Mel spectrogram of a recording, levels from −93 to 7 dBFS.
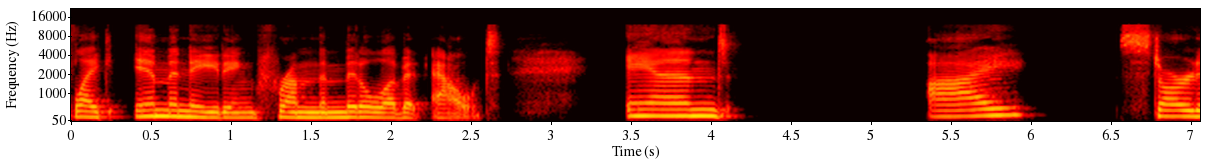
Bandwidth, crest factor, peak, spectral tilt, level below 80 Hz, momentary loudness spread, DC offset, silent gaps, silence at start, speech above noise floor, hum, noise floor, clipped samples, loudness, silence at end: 12.5 kHz; 16 dB; -16 dBFS; -4.5 dB/octave; -84 dBFS; 15 LU; under 0.1%; 3.37-3.44 s, 4.45-5.33 s, 6.20-6.52 s; 0 s; over 60 dB; none; under -90 dBFS; under 0.1%; -31 LUFS; 0 s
